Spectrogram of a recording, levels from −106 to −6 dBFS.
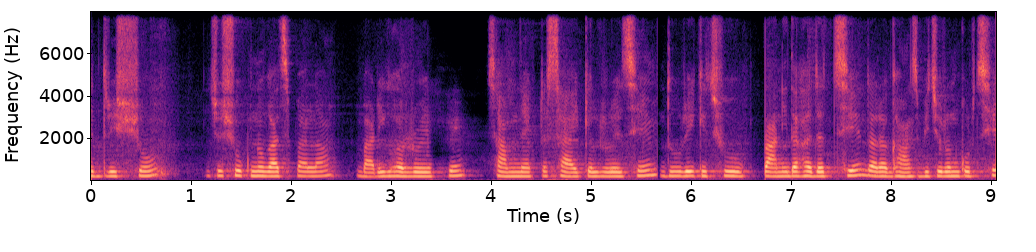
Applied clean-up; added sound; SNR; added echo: neural mask model Resemble Enhance denoiser.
